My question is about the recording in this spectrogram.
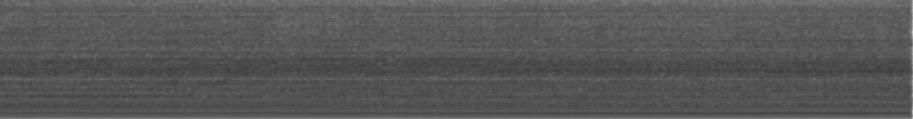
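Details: New oil-lubricated Campbell-Hausfeld air compressor, regulator fully down and drain valve closed, filling tank under load: steady even pumping drone, no metallic clatter or knock; healthy compressor.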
